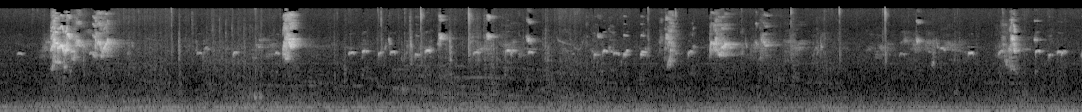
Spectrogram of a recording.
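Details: Java sparrows in an aviary with white-headed, scaly-breasted and tricolored munias, ten Java sparrows kept together; short high chirps and tweets scattered through, several bright bursts, over a low background hum.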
